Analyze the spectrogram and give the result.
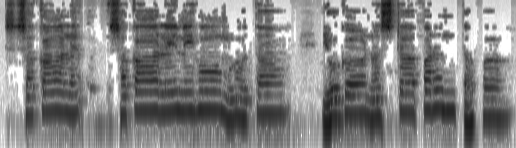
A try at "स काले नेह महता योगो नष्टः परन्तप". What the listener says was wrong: দীর্ঘ উচ্চারণগুলো খেয়াল রাখতে হবে। কালে নে তিনটেই দীর্ঘ, তারপরে মহ তায়োগো তিনটেই দীর্ঘ, ঠিক আছে। সকালে নেহ মহতা योगो नष्टः परन्तप।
